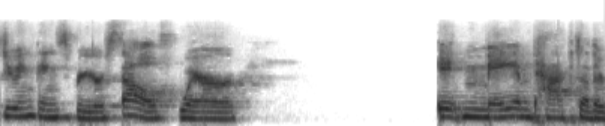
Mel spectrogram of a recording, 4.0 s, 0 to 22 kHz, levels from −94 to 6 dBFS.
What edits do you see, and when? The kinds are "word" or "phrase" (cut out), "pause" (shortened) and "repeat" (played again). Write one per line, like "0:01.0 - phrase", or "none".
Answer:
none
